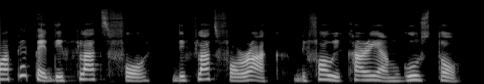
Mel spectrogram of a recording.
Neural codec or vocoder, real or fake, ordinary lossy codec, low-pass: none; real; none; 14.4 kHz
